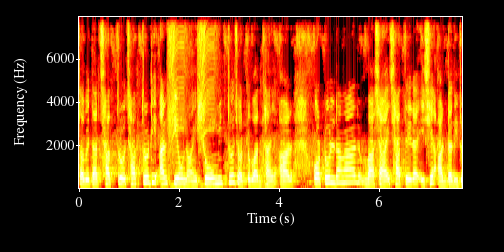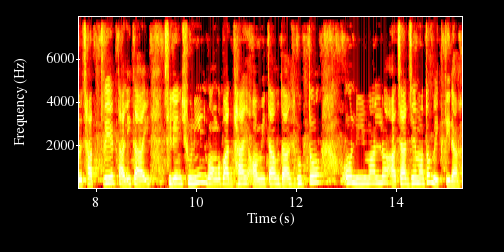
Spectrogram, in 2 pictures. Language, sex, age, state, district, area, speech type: Bengali, female, 60+, West Bengal, Purba Bardhaman, urban, spontaneous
